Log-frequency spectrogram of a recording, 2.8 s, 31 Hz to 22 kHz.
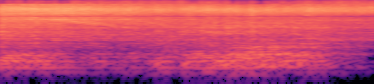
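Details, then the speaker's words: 4.8L Gen 3 LS V8, 175k miles, on a test stand with no transmission, coolant 138°F: lights off, wavers briefly, then settles to an even 700 rpm idle as it warms; oil pressure 40-50 psi, healthy start. "so we've got good map there 700 rpm uh on the idle and we'll slowly start to warm up here"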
